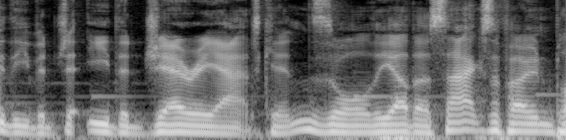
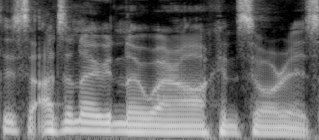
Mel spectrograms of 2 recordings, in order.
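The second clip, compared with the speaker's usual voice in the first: normal talking voice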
